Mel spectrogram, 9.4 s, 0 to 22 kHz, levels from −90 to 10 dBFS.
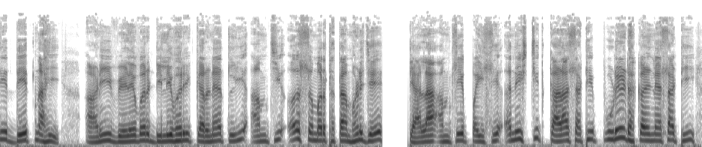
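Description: Speech runs through the whole clip with MP2 compression damage, likely from a low bitrate around 80 kbps: the sound is dull and cut off above about 15.8 kHz, with gurgling, granular distortion as sub-bands drop in and out, unlike the smooth dullness of a simple low-pass filter.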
